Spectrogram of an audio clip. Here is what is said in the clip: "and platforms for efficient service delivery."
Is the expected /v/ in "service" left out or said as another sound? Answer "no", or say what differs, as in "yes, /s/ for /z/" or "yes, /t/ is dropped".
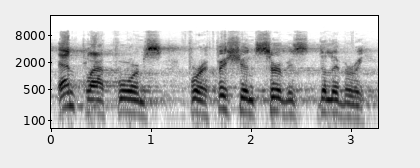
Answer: no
